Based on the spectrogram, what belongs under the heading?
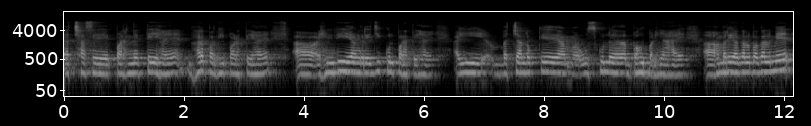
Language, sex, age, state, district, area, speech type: Hindi, female, 60+, Uttar Pradesh, Varanasi, rural, spontaneous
